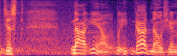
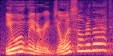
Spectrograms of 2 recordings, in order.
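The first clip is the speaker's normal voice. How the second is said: incredulous; 6 semitones higher than usual. Retold or imitated. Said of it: "look at things and say".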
